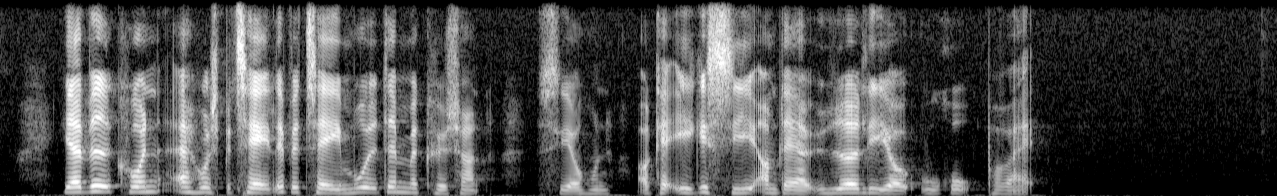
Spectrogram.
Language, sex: Danish, female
